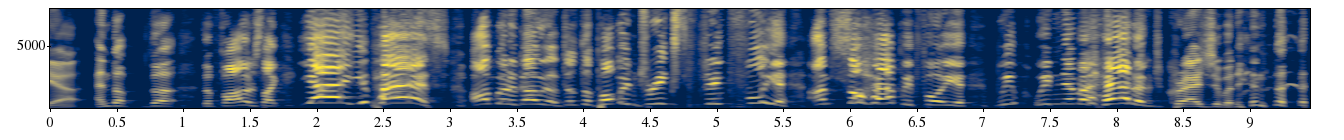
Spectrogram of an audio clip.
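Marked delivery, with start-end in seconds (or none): 1.8-9.3 very high, loud, bad Welsh accent. Retelling the father's reaction to the result, in an attempted welsh accent. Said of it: "I can't do a Welsh accent".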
